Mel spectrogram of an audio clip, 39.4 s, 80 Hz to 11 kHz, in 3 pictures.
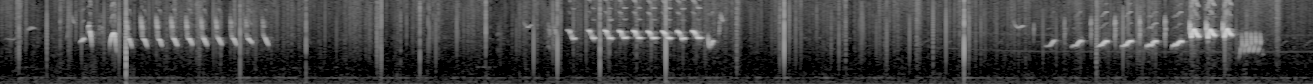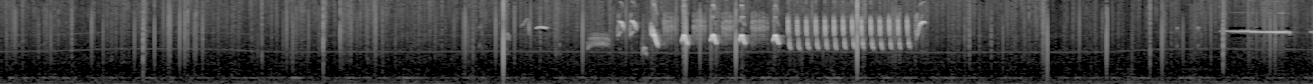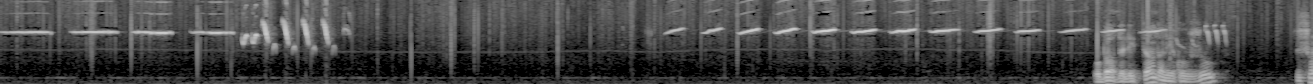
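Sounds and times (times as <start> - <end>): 
common nightingale singing from a bush: 0.0 - 2.8, 5.2 - 7.3, 10.1 - 14.8, 17.9 - 22.4, 24.7 - 29.9, 32.4 - 38.6
steady low rumble: 0.0 - 39.3
speech: 37.3 - 38.6.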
